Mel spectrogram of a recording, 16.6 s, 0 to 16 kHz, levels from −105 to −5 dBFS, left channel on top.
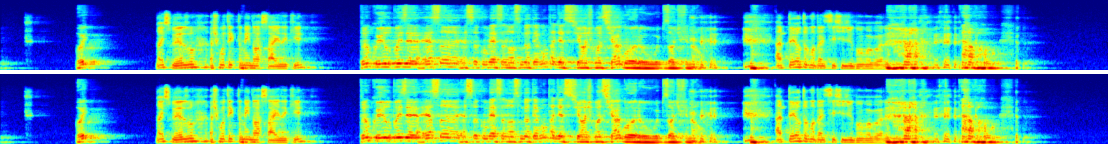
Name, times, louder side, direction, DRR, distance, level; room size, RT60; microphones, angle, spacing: voice 1, 2.3-4.6 10.3-10.8 11.1-13.4 13.7-14.4, right 1 dB, 15° right, 5 dB, 1.8 m, -25 dB
voice 2, 5.4-10.5 11.2-11.4 13.3-13.9 14.4-15.3, right 1 dB, 35° right, 4 dB, 4.1 m, -17 dB
26.5 x 23.0 x 9.6 m, 0.77 s
head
